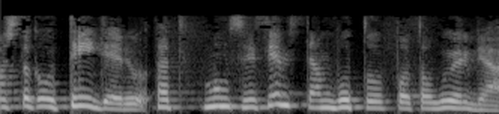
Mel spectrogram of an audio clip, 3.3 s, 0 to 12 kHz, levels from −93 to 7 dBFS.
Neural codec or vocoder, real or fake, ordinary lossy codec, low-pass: codec, 16 kHz, 1 kbps, X-Codec, HuBERT features, trained on general audio; fake; MP3, 32 kbps; 7.2 kHz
